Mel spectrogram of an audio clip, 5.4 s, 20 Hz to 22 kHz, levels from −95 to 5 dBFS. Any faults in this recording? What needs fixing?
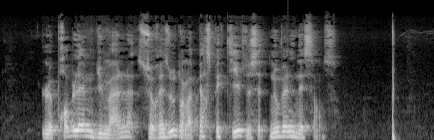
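A block of digital silence at 3.59 s, about 0.7 ms long, heard as a tick in the speech, where the sound drops abruptly to silence and back. Prevent it by giving the audio callback enough headroom to always fill its output buffer on time.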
